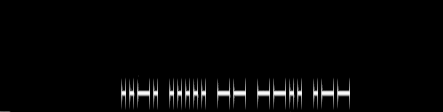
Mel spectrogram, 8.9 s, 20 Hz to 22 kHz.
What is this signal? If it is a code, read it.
Morse code, heard as a keyed tone, about 15 wpm, 700 Hz. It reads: F5MZW
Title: DXCC-100 Call Signs - 5 Characters - 15wpm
